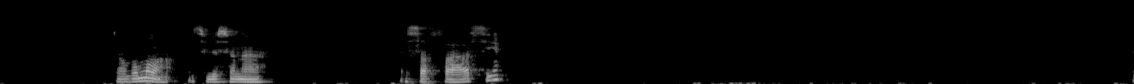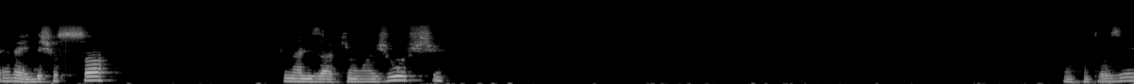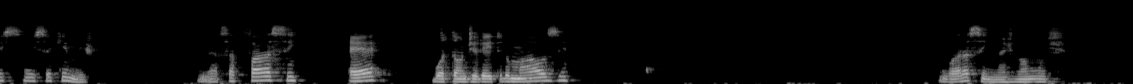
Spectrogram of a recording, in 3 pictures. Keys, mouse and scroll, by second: 0.0 middle click, 2.1 click, 2.5 middle click, 3.1 click, 3.5 middle click, 4.9 middle click, 7.5 middle click, 7.8 middle click, 8.9 Tab, 9.5 Tab, 11.5-12.6 drag, 12.6-15.3 middle drag, 15.3-17.1 drag, 19.7 middle click, 21.5 ctrl+z, 24.1-25.9 middle drag, 26.1 e, 30.7 click, 32.3-34.0 drag.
